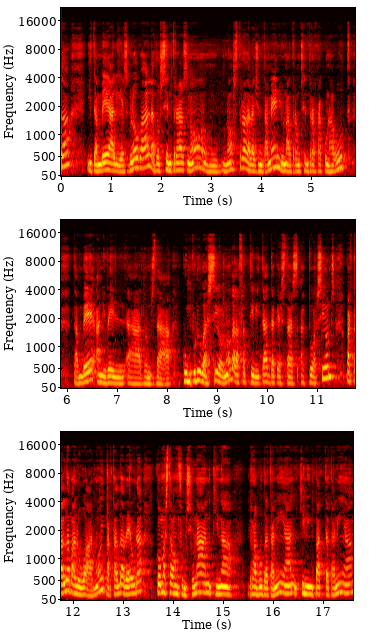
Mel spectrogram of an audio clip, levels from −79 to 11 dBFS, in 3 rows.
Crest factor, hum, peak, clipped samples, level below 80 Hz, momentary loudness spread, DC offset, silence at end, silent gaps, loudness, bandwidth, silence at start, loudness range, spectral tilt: 16 dB; none; -4 dBFS; under 0.1%; -60 dBFS; 7 LU; under 0.1%; 0 s; none; -21 LUFS; 16 kHz; 0 s; 3 LU; -5 dB/octave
